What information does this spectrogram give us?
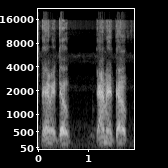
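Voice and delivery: mock yelling at the dogs, voice put on; hammed-up owner scolding dogs; imitating a yell at dogs. Streamer mocks a rival yelling at her dogs, put-on voice. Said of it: "probably fucking yelling at her dogs".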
